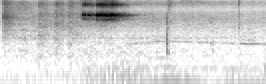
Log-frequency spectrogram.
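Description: Nissan Tiida's engine being started with the key: a short high squeak about half a second in as it catches, then a low steady idle.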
